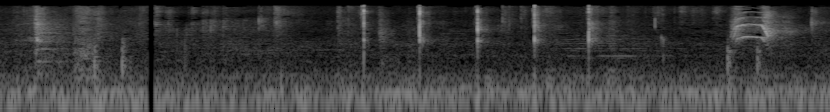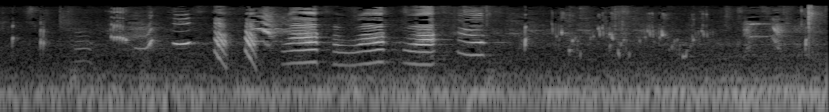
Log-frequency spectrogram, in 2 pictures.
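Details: Pet Indian ringneck parakeet interacting with its owner: scattered clicks and squawks build into a rapid series of looping, rising-and-falling chattered notes, with a steady low background hum.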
